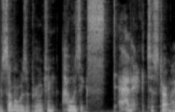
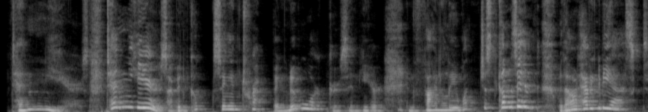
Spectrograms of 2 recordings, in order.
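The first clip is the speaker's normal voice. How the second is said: sadistic, sing-song, swooping and high; 9 semitones higher than usual. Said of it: "a sadistic grin in his voice".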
